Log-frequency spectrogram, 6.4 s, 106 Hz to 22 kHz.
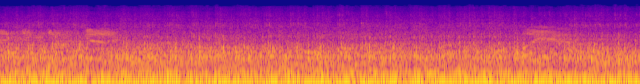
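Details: LS V8 with big cam, first start-up after replacing failed aftermarket header gaskets: deep, lumpy, choppy idle with steady exhaust rumble and no ticking or puffing from the headers; exhaust leak fixed, oil pressure mid-gauge.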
